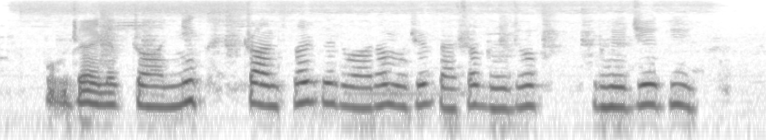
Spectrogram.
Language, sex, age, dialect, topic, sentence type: Hindi, female, 51-55, Marwari Dhudhari, banking, statement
